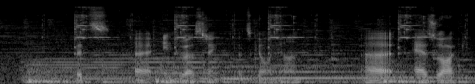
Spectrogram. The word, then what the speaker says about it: ASRock: Azrock is apparently, and I hope I pronounced it correctly, as Azrock, and it's not something else. Like AS-Rock, I don't know, Azrock, I'm gonna keep saying it.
